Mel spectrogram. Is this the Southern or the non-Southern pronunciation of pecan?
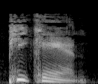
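Southern. It is said in the Southern way. "especially in the South, call it pecan"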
